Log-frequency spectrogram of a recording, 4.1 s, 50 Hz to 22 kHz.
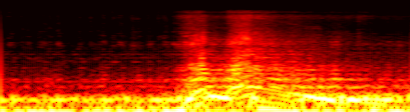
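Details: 1986 Chevrolet Silverado, rebuilt 350ci V8 with a cam and automatic transmission: deep rumble that climbs cleanly when the throttle opens near two seconds and holds strong; healthy engine.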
